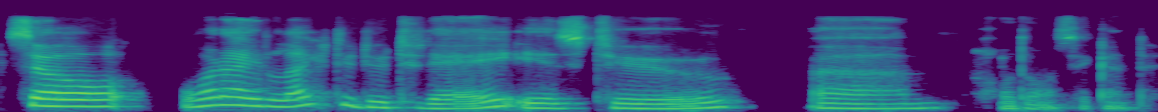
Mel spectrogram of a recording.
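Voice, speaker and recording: Gravelly low woman with a Japanese accent. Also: dark tone. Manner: halting, searching for words. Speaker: artist presenting her work. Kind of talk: online slideshow presentation. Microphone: video call.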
